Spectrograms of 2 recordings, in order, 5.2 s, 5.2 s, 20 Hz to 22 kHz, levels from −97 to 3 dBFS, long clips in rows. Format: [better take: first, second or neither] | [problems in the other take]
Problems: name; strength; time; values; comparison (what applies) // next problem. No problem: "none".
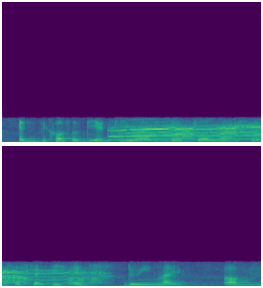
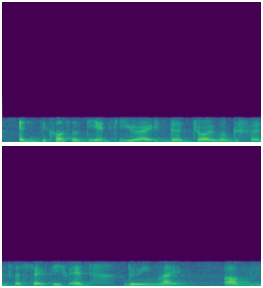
second | background sound (Meow); 3 dB above the speech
